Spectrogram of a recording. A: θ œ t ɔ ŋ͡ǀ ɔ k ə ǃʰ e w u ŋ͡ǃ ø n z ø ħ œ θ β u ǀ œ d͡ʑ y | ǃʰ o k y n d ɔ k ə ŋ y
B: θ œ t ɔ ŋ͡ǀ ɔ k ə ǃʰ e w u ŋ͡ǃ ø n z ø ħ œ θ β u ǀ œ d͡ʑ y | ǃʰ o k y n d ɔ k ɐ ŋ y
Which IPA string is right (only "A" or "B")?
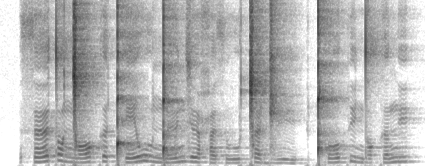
A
